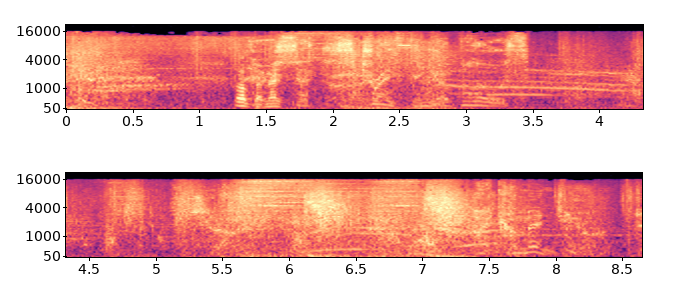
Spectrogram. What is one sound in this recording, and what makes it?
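Weapons clash and strike in a fierce fight.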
